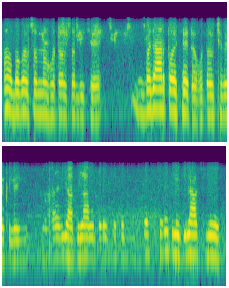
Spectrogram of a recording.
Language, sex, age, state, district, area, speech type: Maithili, male, 45-60, Bihar, Araria, rural, conversation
